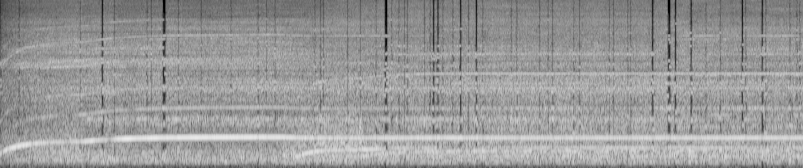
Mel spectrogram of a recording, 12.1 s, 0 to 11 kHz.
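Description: Two small wet/dry shop vacuums running, an Armor All AA255 2.5-gallon and an older Shop-Vac. One is switched on and spins up to a steady whine. The second starts about four seconds in at a lower pitch, and both then run together.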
